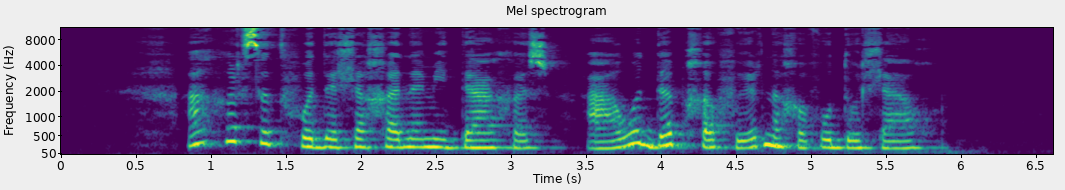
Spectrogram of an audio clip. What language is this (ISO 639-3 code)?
kbd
